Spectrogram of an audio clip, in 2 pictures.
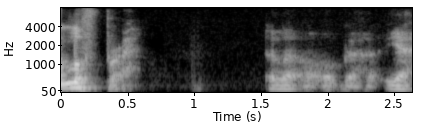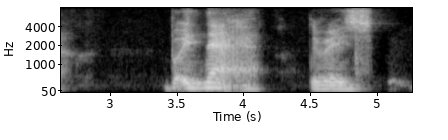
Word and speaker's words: Loughborough: Yeah. Bruff. Lough and bruff, innit?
